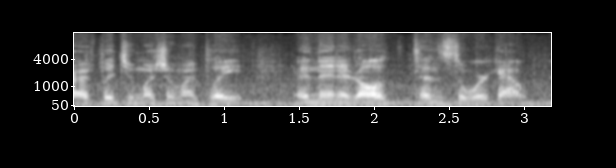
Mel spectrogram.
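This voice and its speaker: The voice has a dark, mellow tone with vocal fry and lively intonation, heard with audible room echo. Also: man. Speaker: pro wrestler and vlogger. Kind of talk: casual vlog talk. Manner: halting, with repeated words.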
